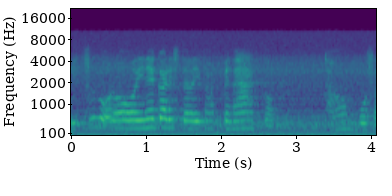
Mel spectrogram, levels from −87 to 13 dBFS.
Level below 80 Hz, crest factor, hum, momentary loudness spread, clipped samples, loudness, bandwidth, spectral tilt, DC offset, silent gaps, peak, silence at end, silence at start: -42 dBFS; 16 dB; 50 Hz at -40 dBFS; 15 LU; under 0.1%; -26 LUFS; 11 kHz; -4 dB/octave; 0.8%; none; -10 dBFS; 0 s; 0 s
